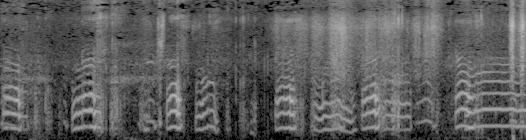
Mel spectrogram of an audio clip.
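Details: Nursing German Shepherd puppies feeding from their mother: a steady run of short wavering whimpers, each a bent harmonic squeal about every half second, with quiet rustling beneath.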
